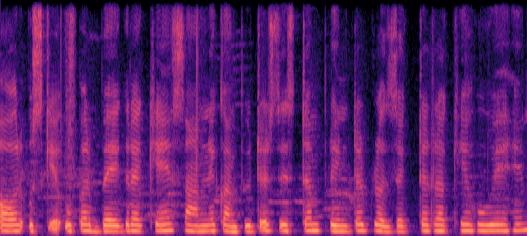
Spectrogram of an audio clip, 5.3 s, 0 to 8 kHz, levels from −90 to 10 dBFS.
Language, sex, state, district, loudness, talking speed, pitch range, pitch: Hindi, female, Punjab, Fazilka, -17 LUFS, 160 wpm, 190-205 Hz, 200 Hz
